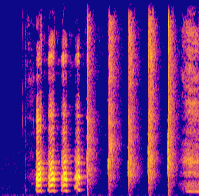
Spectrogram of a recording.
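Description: A short run of sharp, crisp hand claps, about five evenly spaced smacks close by, after a brief voiced cheer-like sound.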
